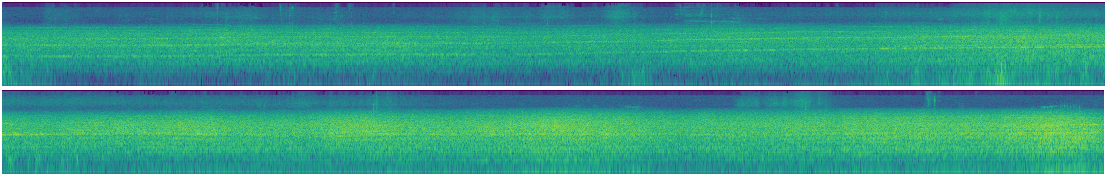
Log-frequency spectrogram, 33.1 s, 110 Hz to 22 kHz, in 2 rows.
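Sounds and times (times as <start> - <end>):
jet engines at takeoff: 0.0 - 33.0.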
